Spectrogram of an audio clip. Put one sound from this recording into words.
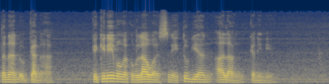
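A man speaks solemnly through a microphone in a large echoing room.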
